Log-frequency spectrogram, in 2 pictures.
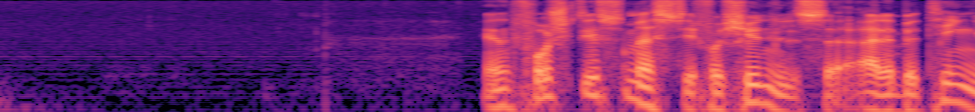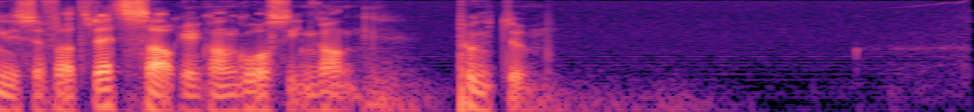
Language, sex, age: Norwegian, male, 51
